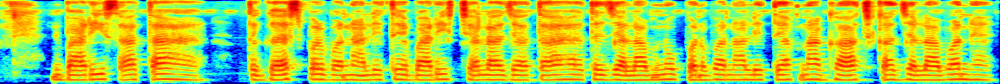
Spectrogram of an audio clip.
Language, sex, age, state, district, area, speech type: Hindi, female, 30-45, Bihar, Samastipur, rural, spontaneous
